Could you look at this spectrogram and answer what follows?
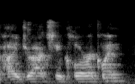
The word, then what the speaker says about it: hydroxychloroquine: And specifically, I'm going to butcher the pronunciation probably, but hydroxychloroquine. – You got it. – You did well.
